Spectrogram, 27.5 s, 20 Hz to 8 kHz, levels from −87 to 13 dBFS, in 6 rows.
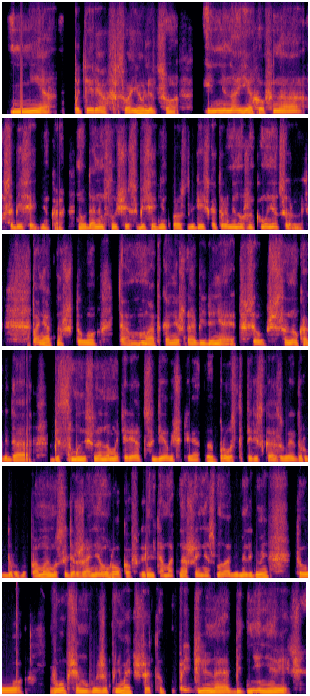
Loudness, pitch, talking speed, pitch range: -15 LUFS, 105 Hz, 125 wpm, 95-115 Hz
